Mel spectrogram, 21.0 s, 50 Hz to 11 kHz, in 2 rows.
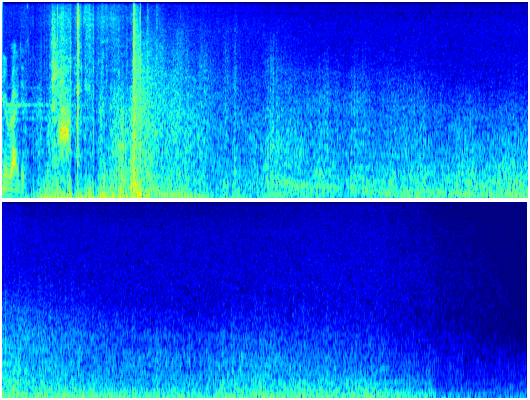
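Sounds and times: sharp booming hits: 0.0s - 8.1s
long low rumble: 0.0s - 21.0s.

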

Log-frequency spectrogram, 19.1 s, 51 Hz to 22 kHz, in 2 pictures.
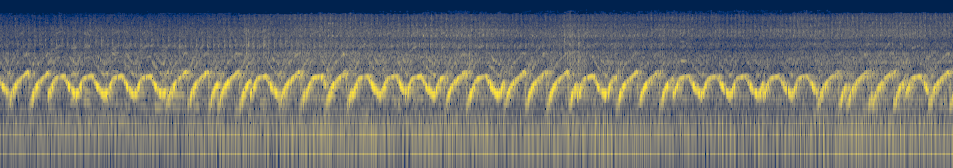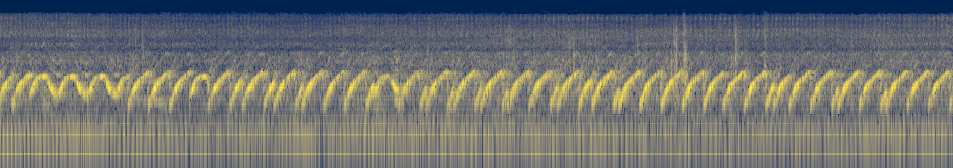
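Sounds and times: electronic vehicle siren: 0.0s - 19.0s.

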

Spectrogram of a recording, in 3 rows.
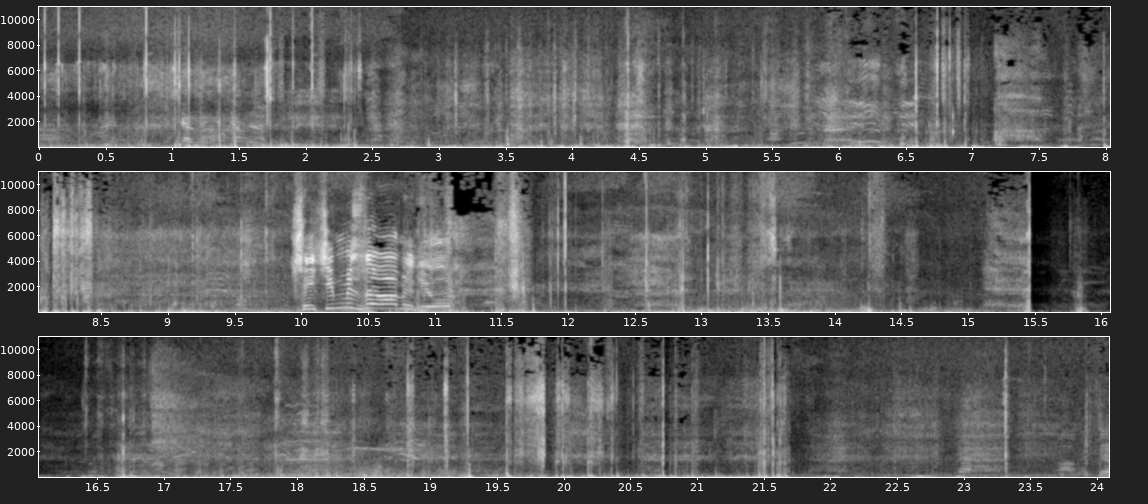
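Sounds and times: handling rumble: 0.0s - 24.0s.

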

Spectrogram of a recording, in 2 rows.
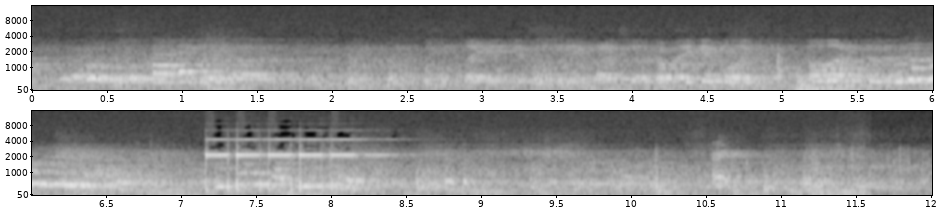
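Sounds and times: round timer beeping rapidly: 7.2s - 8.6s.

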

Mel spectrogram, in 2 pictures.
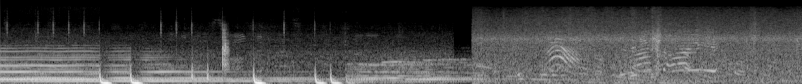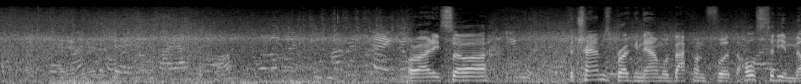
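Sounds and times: crowd chatter: 1.8s - 7.7s, 8.5s - 16.0s
fountain water jets rushing: 4.7s - 16.0s.

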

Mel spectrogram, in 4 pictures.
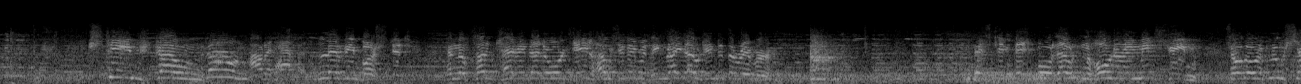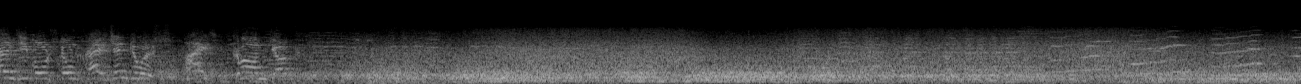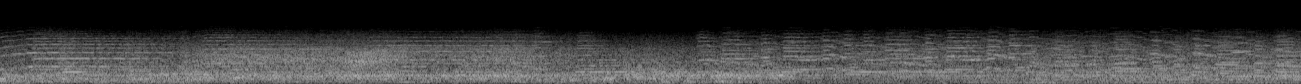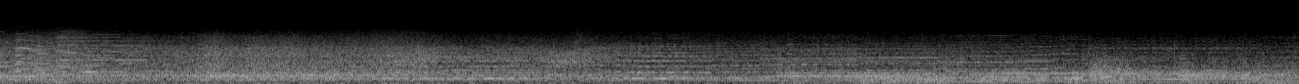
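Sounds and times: dramatic orchestral music: 0.0s - 52.0s
rushing flood water: 0.0s - 52.0s.

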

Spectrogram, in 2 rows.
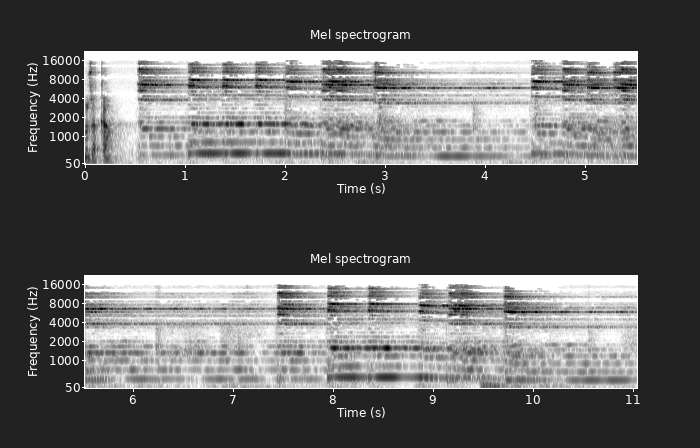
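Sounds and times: electronic keyboard melody: 0.4s - 11.0s.

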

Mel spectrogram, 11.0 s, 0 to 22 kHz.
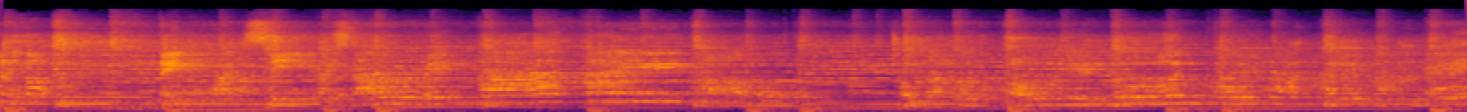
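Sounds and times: crowd singing chorus: 0.0s - 11.0s
drum hits: 0.0s - 11.0s
live pop song by band: 0.0s - 11.0s.

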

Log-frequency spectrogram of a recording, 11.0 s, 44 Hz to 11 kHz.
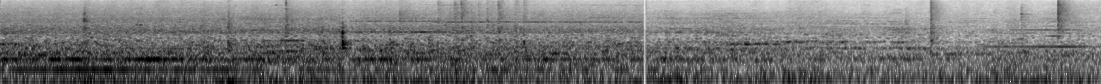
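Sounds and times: low rumble of subway station: 0.0s - 11.0s.

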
